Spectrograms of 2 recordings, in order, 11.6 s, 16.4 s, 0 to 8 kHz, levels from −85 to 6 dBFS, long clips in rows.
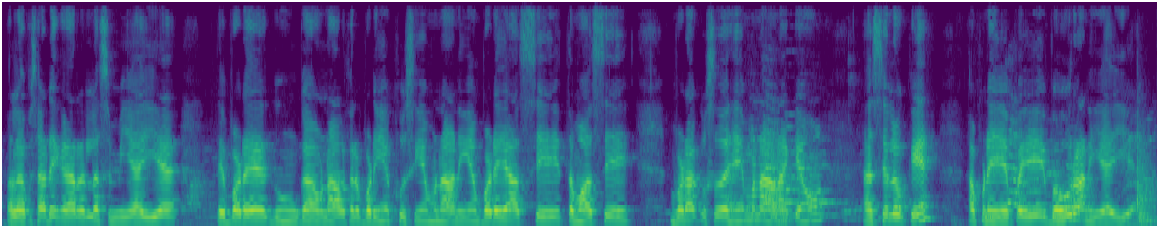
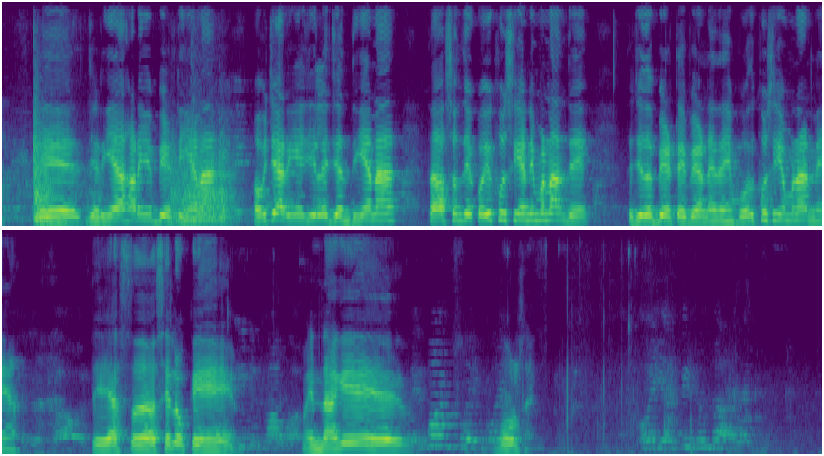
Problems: constant background noise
